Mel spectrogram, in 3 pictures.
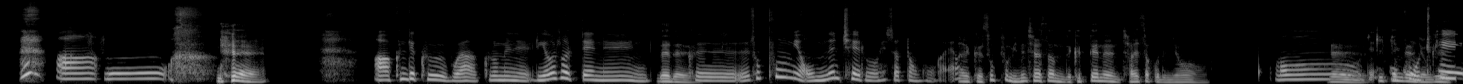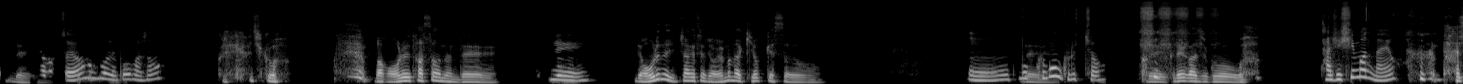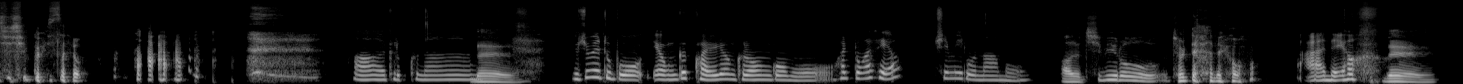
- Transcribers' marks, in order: gasp; laugh; laughing while speaking: "네"; sniff; other background noise; laughing while speaking: "그래 가지고"; laugh; laughing while speaking: "다시 심고 했어요"; laugh; tapping; laugh; laughing while speaking: "안 해요"; laugh
- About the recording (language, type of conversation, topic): Korean, unstructured, 학교에서 가장 행복했던 기억은 무엇인가요?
